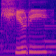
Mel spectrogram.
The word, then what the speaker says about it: Qutie: actually gifted the PRT cutie label printer I think that's how you say it it's almost spelled like quiet but it's not um and it's a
